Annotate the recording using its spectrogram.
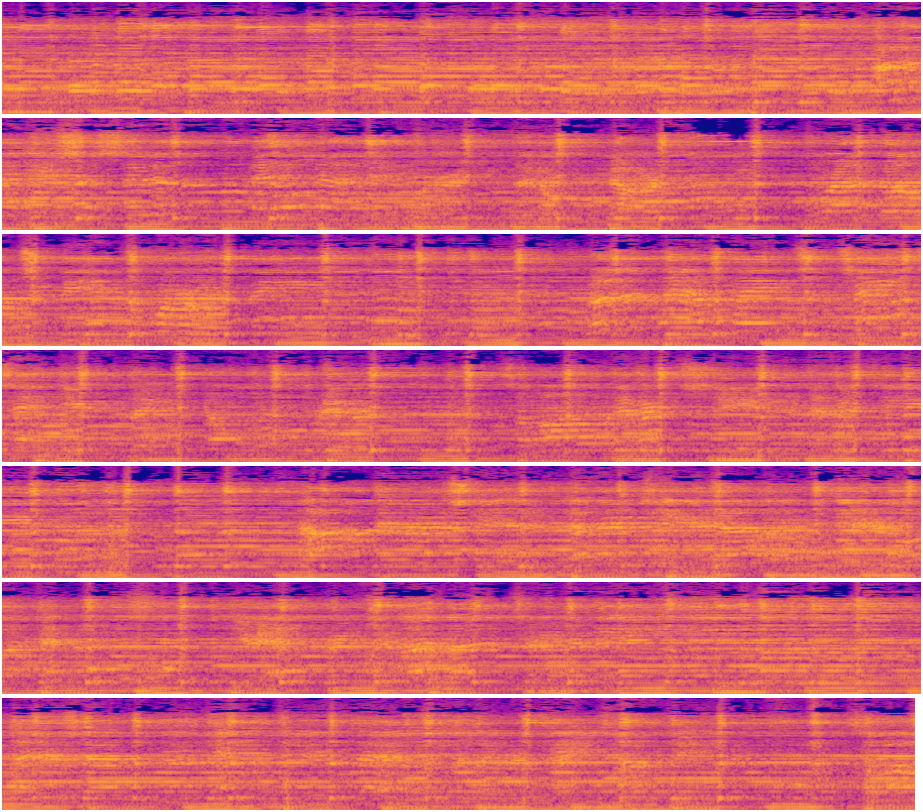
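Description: Live bluegrass band playing: banjo, mandolin and acoustic guitar picking over a plucked upright bass that keeps a steady beat.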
